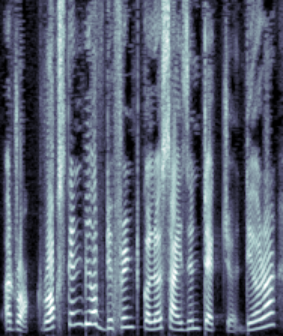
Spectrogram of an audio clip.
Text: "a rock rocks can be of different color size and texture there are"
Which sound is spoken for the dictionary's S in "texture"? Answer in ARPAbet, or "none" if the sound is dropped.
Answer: none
